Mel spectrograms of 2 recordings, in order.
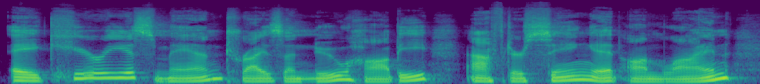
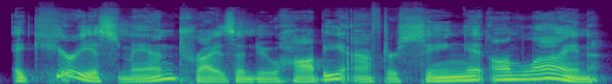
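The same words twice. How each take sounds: First: The sentence is spoken at a slow speed. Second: The sentence is spoken at a quick speed. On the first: "Let's read it slowly at first" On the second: "Say it at a quick speed now"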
